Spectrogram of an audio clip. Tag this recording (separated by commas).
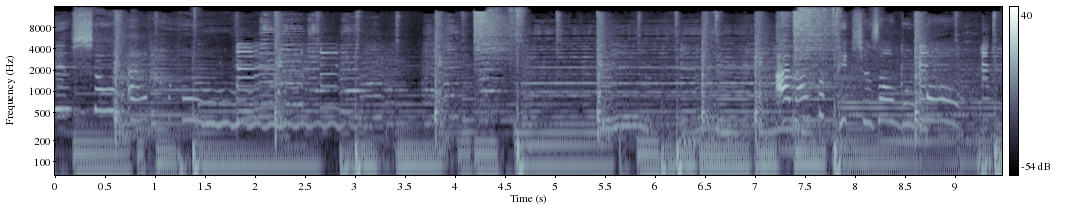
Music, Soul music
